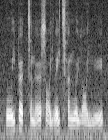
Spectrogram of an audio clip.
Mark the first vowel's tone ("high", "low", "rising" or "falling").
rising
